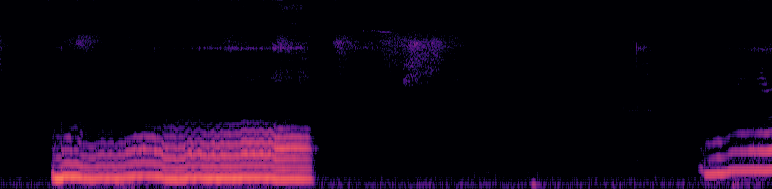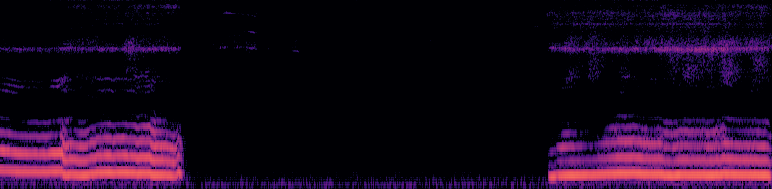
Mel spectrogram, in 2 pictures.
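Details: Sleeping Chihuahua Molly Marie snores three times, each a droning, whistling hum of two to three seconds with a slightly wobbling pitch. The snores come roughly every six seconds, separated by quiet pauses indoors.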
